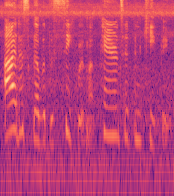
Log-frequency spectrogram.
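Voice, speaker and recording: A middle-aged woman reading a picture book aloud to children, expressive and deliberate, often putting questions to her listeners. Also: high-pitched. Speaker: children's storyteller. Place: outdoors in a wooded garden. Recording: outdoor, distant mic, ambient insect noise. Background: insects and outdoor ambience.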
